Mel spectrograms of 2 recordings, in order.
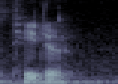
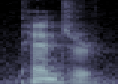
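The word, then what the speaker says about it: Pentre: I don't know why I pronounced this Peter. Penter. Ton Penter.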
